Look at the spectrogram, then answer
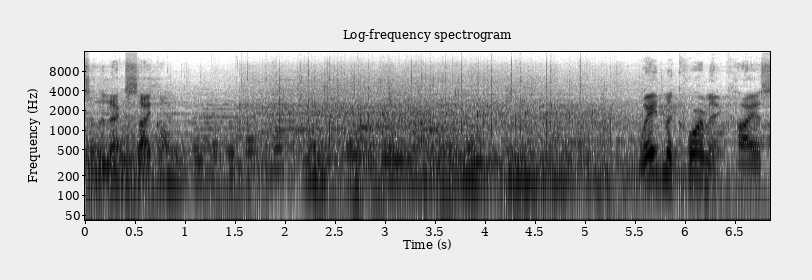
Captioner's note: audience cheers and applauds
